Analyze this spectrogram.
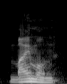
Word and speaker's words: Majmun: Majmun. Maymun? Majmun. Majmun. Like in English, it would be like pronouncing M-A-Y-M-U-N.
